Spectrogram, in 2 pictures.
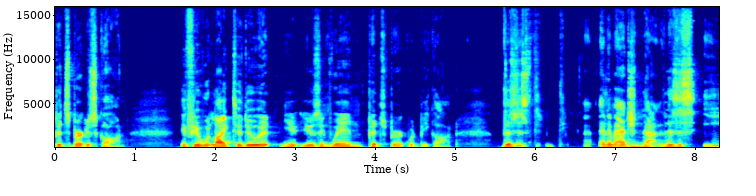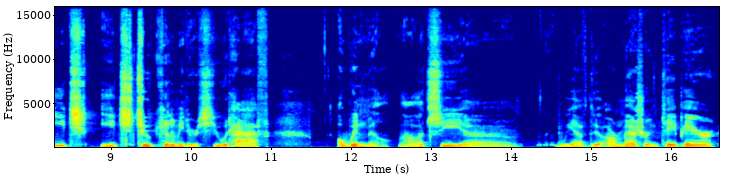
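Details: Adult Dutch man with self-reported persistent stuttering that he says is audible all the time, describing it as hanging up between his words; word repetitions heard; stuttering.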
